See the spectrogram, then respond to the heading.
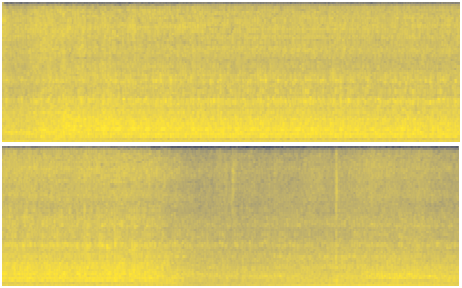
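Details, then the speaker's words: Dodge Cummins diesel pickup, first start after starter replacement; steady even idle, deep low rumble, smooth regular firing, no knocks or misses; normal idle, though owner suspects injection pump for a lingering starting issue. "Everything sounds good."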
